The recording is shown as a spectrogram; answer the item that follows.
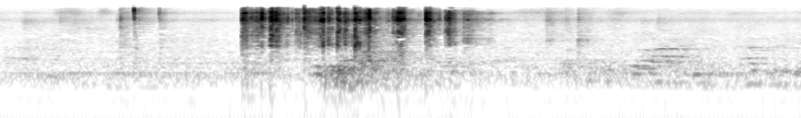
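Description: A PCP air rifle being fired and handled: a faint click, then a little past the first second a loud, rapid clatter of sharp clicks lasting about a second.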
